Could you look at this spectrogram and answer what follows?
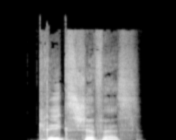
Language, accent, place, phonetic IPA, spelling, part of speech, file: German, Germany, Berlin, [ˈkʁiːksˌʃɪfəs], Kriegsschiffes, noun, De-Kriegsschiffes.ogg
- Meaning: genitive singular of Kriegsschiff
